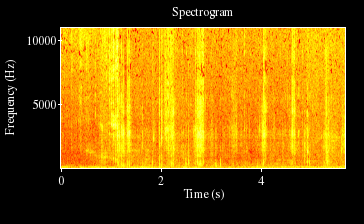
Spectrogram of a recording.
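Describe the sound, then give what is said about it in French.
Someone eats popcorn in many crunchy bites. The crisp cracks and chewing are loud and close, arriving in irregular, overlapping bursts with no talking. “En vrai, je fais ça parce que je voulais vraiment goûter ton popcorn.”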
